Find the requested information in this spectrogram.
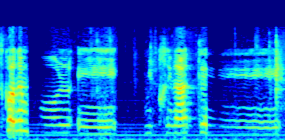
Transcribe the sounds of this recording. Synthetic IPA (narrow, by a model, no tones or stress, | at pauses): zkod̪emko̞le | mipχinat̪e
